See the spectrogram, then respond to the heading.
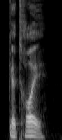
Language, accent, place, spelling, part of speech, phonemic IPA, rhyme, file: German, Germany, Berlin, getreu, adjective / preposition, /ɡəˈtʁɔɪ̯/, -ɔɪ̯, De-getreu.ogg
- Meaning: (adjective) accurate, faithful, true to; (preposition) true to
